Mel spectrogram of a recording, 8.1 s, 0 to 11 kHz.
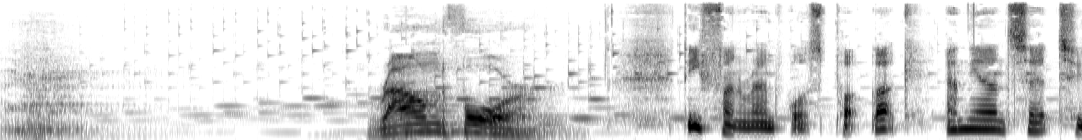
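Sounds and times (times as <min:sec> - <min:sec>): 
tiger roaring and growling: 0:00.0 - 0:01.0
speech: 0:02.8 - 0:04.1, 0:05.2 - 0:08.1.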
